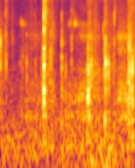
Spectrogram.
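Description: Footsteps going down outdoor concrete steps, a short sharp step about every two-thirds of a second.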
